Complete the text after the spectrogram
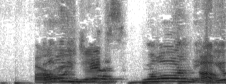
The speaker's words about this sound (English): And you are waking in a pool of sunshine and yawning and stretching with that lovely, sensual pleasure. Oh, and rippling your spine. Are we adding sound?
